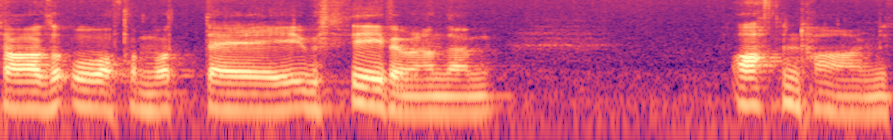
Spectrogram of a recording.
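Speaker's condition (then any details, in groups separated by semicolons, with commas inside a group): Deafness; unable to make phone calls unaided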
